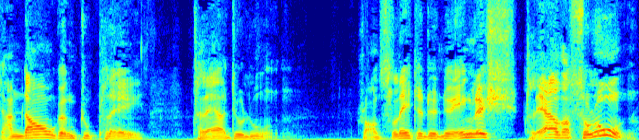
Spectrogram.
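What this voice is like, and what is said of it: Victor Borge impression, Danish accent. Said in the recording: “Clair de Lune with his Danish accent ... Very good imitation of his voice.”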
